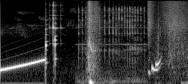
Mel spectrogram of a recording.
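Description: A fishing float splashes into water.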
